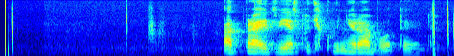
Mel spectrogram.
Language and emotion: Russian, neutral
